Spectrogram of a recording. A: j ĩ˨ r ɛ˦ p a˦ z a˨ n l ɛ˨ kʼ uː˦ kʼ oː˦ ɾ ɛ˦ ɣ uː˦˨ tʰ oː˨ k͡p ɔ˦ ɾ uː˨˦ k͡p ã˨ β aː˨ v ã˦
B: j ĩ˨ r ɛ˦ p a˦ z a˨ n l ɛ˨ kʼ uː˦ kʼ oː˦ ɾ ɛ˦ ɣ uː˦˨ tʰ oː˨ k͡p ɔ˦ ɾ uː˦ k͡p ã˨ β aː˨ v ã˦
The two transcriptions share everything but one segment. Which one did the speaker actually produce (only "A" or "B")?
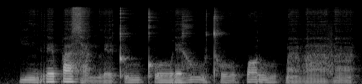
B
